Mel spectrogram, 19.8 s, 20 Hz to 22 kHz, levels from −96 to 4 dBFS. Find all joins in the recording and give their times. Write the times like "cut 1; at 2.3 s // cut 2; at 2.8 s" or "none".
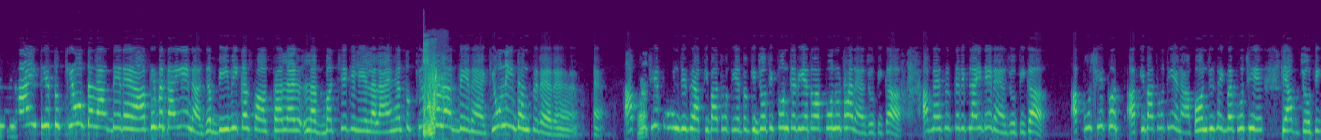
cut 1; at 9.1 s

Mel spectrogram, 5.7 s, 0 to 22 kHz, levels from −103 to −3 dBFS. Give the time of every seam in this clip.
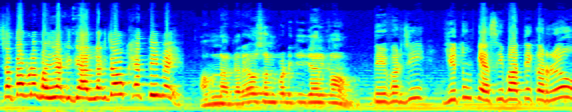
cut 1; at 1.9 s // cut 2; at 3.6 s

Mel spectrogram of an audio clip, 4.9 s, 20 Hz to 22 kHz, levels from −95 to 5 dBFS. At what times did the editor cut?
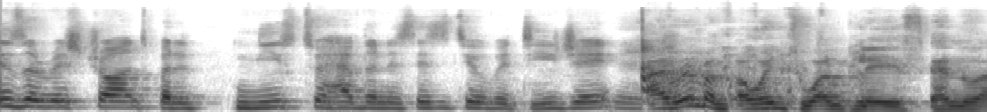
cut 1; at 3.1 s

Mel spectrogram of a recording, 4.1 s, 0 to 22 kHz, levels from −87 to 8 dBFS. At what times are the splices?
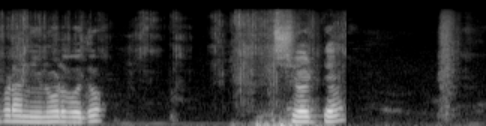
cut 1; at 2.9 s

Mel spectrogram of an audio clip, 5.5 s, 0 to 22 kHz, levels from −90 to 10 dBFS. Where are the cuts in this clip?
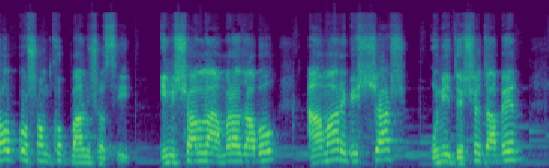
none

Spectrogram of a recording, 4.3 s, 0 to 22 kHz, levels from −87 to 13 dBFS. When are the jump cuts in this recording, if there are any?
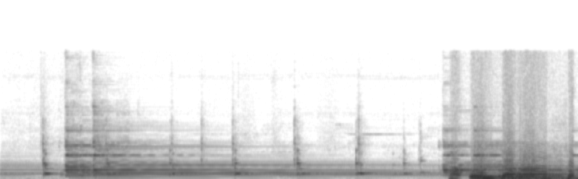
cut 1; at 3.4 s

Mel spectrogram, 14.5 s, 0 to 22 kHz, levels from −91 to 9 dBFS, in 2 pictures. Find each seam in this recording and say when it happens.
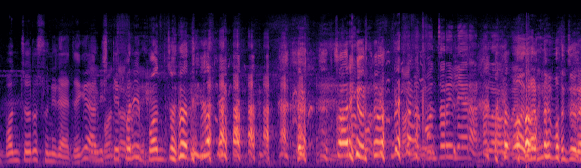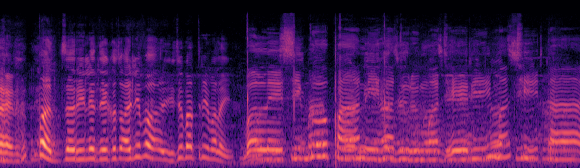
cut 1; at 10.2 s

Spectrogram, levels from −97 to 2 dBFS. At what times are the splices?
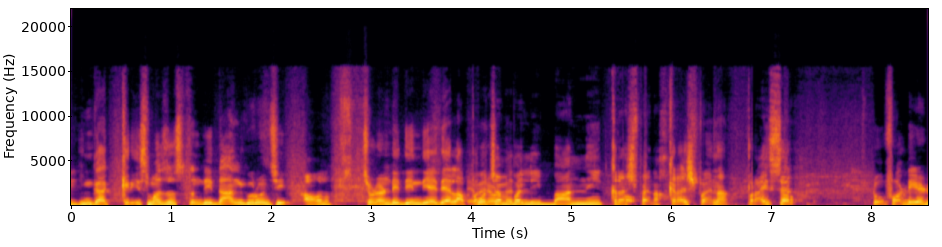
cut 1; at 4.0 s

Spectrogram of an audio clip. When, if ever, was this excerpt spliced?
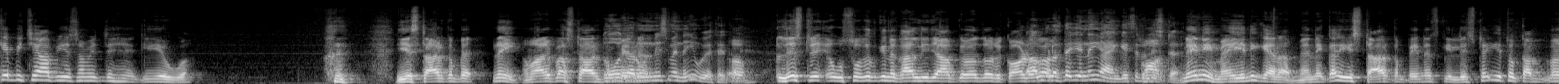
none

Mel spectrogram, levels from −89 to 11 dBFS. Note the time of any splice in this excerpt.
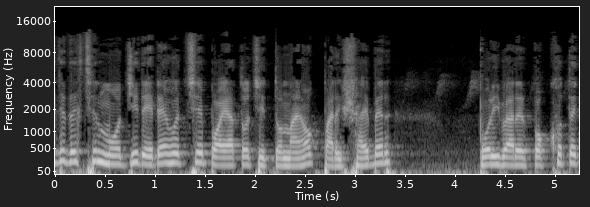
none

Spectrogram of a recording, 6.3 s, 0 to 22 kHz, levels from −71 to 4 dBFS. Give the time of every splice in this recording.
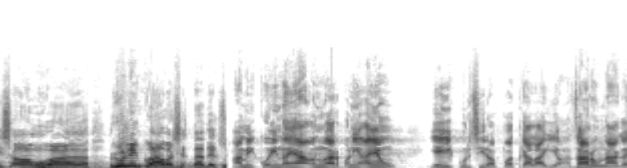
cut 1; at 2.2 s

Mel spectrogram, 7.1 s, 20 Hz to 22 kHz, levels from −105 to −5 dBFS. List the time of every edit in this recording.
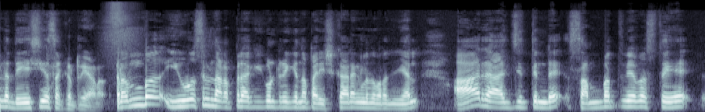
cut 1; at 0.9 s

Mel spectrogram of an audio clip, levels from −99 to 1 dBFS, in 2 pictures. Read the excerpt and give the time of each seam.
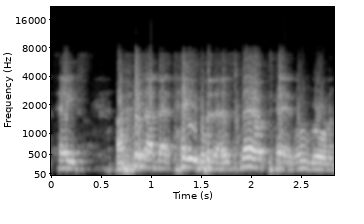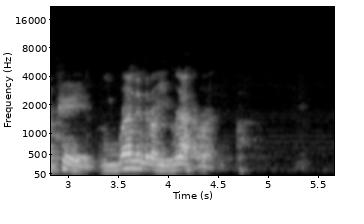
cut 1; at 2.4 s

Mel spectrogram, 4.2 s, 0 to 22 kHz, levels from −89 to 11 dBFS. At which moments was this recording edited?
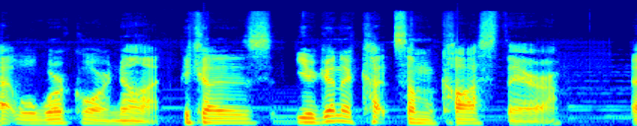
cut 1; at 1.1 s // cut 2; at 1.8 s

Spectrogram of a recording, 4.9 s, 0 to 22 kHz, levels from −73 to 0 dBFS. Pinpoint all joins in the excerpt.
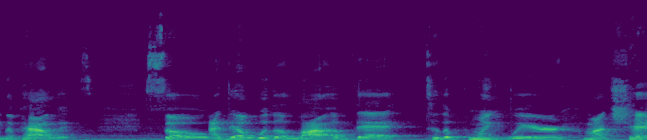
cut 1; at 1.6 s

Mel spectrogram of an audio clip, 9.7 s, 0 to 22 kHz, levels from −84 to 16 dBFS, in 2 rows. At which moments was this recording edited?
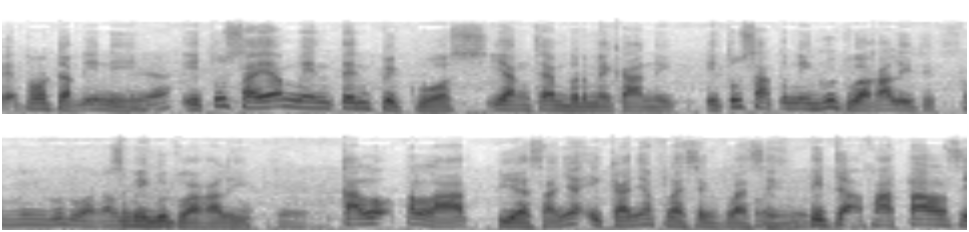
none

